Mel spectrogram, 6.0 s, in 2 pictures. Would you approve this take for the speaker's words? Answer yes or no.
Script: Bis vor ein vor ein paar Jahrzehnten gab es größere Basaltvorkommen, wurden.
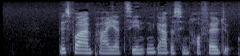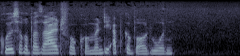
no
